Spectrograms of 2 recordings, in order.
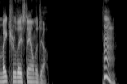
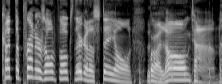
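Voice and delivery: mock official order; 3 semitones higher, 4 dB louder, slower than usual. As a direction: bark it like a giddy bureaucrat ordering the presses on. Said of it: "just tell the Treasury Department".

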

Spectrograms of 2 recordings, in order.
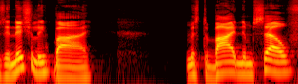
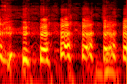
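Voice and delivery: high put-on teasing voice; mock voice; 4 dB louder than usual. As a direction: call his name in a high silly voice.

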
